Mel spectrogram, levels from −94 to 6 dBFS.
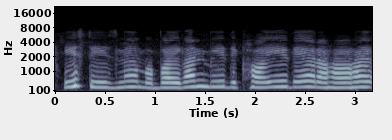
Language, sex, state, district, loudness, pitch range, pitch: Hindi, female, Andhra Pradesh, Anantapur, -27 LUFS, 235-265 Hz, 250 Hz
